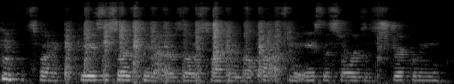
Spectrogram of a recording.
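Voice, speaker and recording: A woman giving a casual, excitable tarot reading, chatting and musing aloud with many fillers. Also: fairly low pitch, fast talker. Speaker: tarot reader. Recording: roomy with faint background noise.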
